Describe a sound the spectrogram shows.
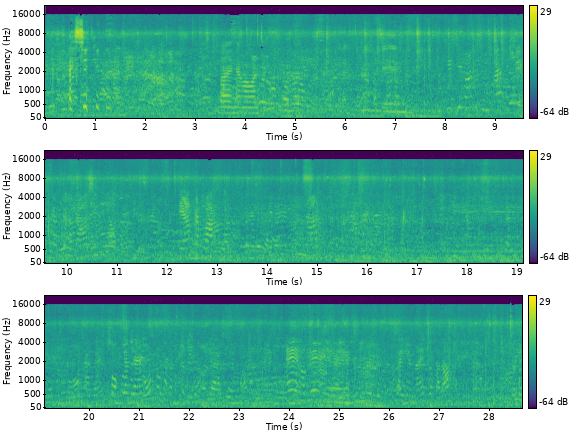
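Footsteps shuffle on a stone pavement.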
